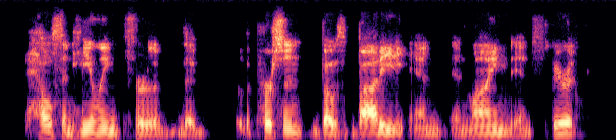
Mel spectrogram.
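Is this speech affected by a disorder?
No.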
